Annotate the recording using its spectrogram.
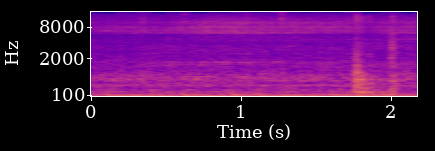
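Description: Patrol car idling, a steady low hum, with a short thump about two seconds in.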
